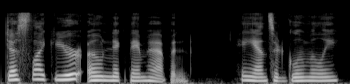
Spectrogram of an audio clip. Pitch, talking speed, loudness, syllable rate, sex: 185 Hz, 155 wpm, -18 LUFS, 5.8 syllables/s, female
